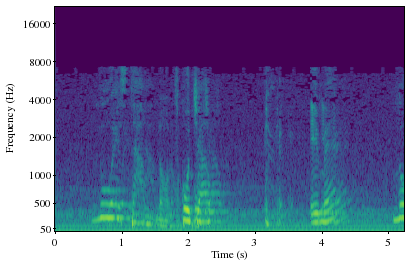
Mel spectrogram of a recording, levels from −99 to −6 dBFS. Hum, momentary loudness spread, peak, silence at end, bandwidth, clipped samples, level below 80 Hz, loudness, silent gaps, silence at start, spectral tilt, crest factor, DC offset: none; 21 LU; -12 dBFS; 0 s; 7.6 kHz; under 0.1%; -52 dBFS; -31 LUFS; none; 0 s; -8.5 dB/octave; 20 dB; 0.8%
